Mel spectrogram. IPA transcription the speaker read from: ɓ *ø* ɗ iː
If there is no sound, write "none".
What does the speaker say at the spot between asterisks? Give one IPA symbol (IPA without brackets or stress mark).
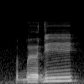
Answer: ɘ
